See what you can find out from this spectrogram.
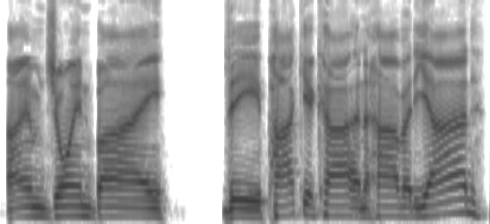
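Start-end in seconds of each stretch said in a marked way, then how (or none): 2.2-4.8 put-on slow, broad Boston accent, no r's; teasing Boston accent, drawn out; mock Boston accent. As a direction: drop the r's like a Bostonian park-the-car joke. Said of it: "I do speak with a heavy, thick Boston accent".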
